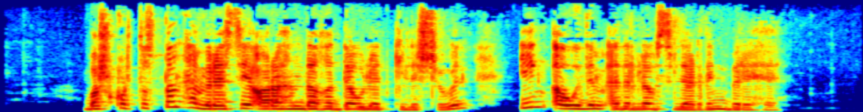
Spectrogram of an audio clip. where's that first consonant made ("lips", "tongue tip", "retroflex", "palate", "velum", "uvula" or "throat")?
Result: lips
